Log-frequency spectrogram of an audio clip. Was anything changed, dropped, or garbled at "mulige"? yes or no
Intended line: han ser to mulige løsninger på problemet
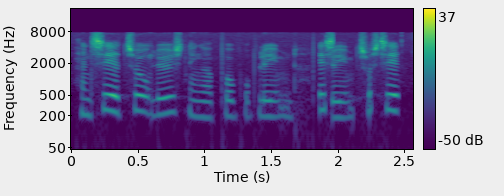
yes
